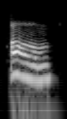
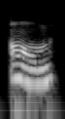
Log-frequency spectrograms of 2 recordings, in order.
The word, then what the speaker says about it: Om: often spelled a u m. It is usually spoken almost under the breath and pronounced in the consciousness as well as in the mouth as the small silence at the end is is as important as the sound itself.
